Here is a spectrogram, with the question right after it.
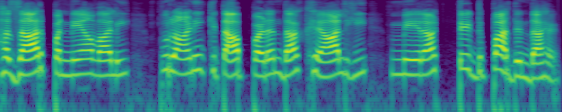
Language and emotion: Punjabi, disgusted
